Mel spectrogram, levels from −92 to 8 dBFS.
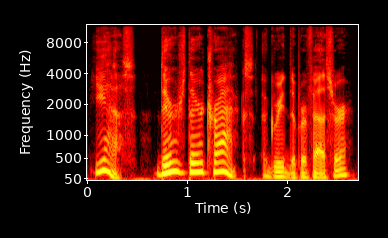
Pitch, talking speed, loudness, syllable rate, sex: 140 Hz, 155 wpm, -18 LUFS, 4.6 syllables/s, male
